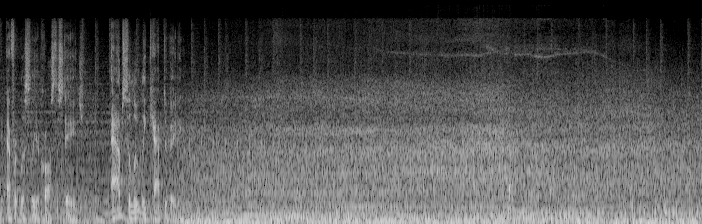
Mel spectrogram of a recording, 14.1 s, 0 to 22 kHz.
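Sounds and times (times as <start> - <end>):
truck diesel engine running: 1.4 - 14.0
road and drivetrain noise: 1.5 - 14.0
faint high whine: 2.8 - 14.0.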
